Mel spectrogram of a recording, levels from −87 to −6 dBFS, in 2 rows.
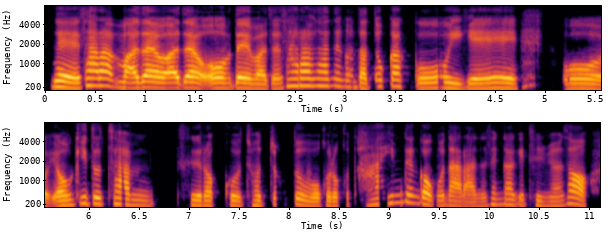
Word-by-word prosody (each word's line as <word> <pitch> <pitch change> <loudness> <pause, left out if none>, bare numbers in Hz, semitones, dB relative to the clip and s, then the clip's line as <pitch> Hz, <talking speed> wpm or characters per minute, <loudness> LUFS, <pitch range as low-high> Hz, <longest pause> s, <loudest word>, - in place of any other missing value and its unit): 네, 195 -4 +5
사람 250 -2 +3
맞아요. 185 +1 +5
맞아요. 180 +1 +5
어 175 0 +4
네 175 -2 +5
맞아요. 155 0 -1
'사람 245 +2 +1
사는 240 -1 -3
건 210 -2 -8
다 170 -3 +2
똑같고 185 -3 -1
이게 165 +1 +1 0.4
뭐 155 -2 0
여기도 180 +7 0
참 190 -6 -4 0.3
그렇고 160 -1 -3
저쪽도 185 +4 -6
뭐 140 -1 -2
그렇고 145 0 -6
다 180 +4 -11
힘든 250 +1 -6
거구나.'라는 160 -8 -2
생각이 185 0 -7
들면서 160 +5 -2
175 Hz, 290 characters per minute, -20 LUFS, 160-205 Hz, 0.4 s, 네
